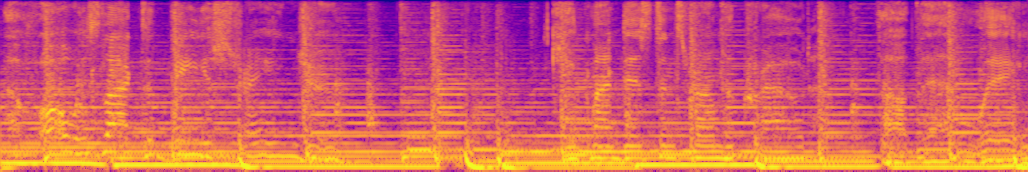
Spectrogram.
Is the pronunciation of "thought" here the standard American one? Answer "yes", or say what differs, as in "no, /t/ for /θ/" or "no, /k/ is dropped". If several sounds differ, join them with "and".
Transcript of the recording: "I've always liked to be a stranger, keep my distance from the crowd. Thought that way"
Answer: yes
